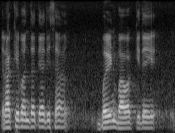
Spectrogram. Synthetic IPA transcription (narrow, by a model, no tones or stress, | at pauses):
ɾakʰibant̪at̪jad̪isa | bəiɳbʱaʋakːit̪e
